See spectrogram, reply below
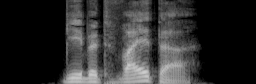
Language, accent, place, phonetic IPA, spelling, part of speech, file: German, Germany, Berlin, [ˌɡeːbət ˈvaɪ̯tɐ], gebet weiter, verb, De-gebet weiter.ogg
- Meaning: second-person plural subjunctive I of weitergeben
